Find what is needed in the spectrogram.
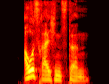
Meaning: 1. superlative degree of ausreichend 2. inflection of ausreichend: strong genitive masculine/neuter singular superlative degree
- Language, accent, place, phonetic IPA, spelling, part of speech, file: German, Germany, Berlin, [ˈaʊ̯sˌʁaɪ̯çn̩t͡stən], ausreichendsten, adjective, De-ausreichendsten.ogg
